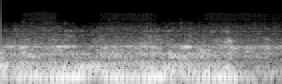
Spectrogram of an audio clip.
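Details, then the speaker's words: Washing machine after timer repair, wash motor running: steady low hum with gentle rhythmic surges as the agitator reverses direction, timer clicking over; smooth, no grinding, timer working again. "pag ginto yan pabaligtad naman ikot yan yan ibig sabihin Okay na itong timer pipitik siya oh o kabila na naman siya ikot"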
